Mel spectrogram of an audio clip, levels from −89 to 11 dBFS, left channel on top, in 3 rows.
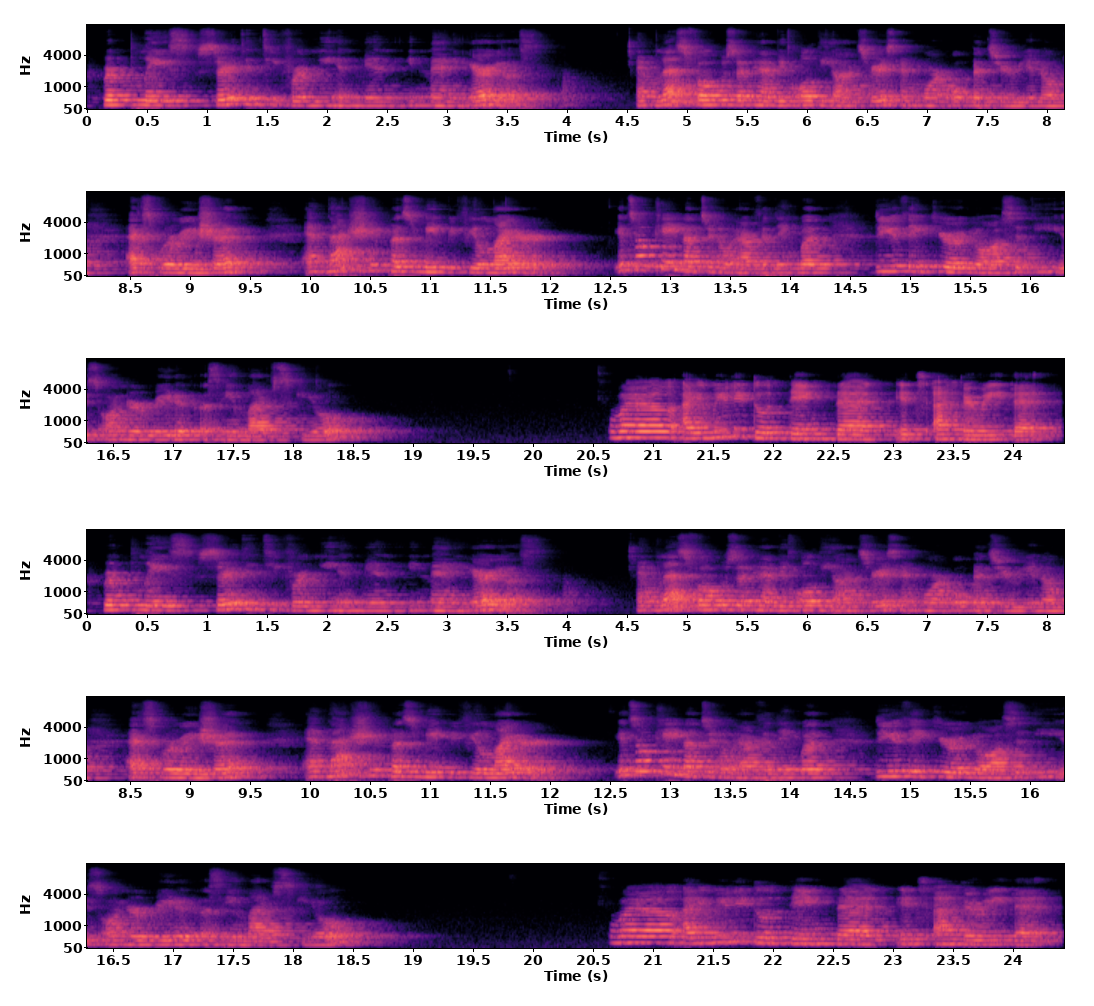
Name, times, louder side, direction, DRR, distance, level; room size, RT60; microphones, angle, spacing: voice 1, 0.0-3.7 4.6-9.5 9.9-12.0 12.5-18.4, left 1 dB, 30° left, -3 dB, 0.7 m, -25 dB
voice 2, 20.6-24.2, left 3 dB, 85° left, 2 dB, 0.5 m, -24 dB
3.3 x 3.1 x 2.7 m, 1.0 s
head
